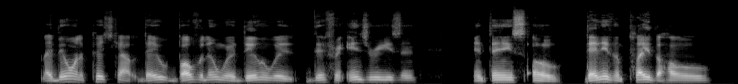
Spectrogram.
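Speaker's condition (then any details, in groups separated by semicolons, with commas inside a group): No condition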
